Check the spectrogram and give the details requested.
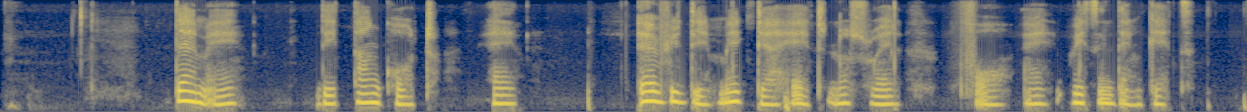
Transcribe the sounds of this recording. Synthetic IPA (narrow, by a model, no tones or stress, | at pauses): dɛ̃mɛ̃ | detãŋɡɔd | ɛ̃n | ʔɛvɹidemek̚dɛahɛdnoswɛl | fɔ | ɛ̃wetĩndɛ̃mɡɛt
